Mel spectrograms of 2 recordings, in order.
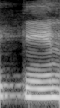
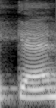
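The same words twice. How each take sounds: First: केन said with a closed 'e' vowel, as in cane; केन with a closed 'e', the correct form; corrected pronunciation. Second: कैन said with the open vowel of English can; कैन with an open 'ae' vowel, the form being corrected; wrong pronunciation. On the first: Teacher giving students the correct closed-vowel केन. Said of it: "ये कैन नहीं है". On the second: Teacher showing students the wrong way, open-vowel कैन. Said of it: "ये केन है". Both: Shown as a demonstration.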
